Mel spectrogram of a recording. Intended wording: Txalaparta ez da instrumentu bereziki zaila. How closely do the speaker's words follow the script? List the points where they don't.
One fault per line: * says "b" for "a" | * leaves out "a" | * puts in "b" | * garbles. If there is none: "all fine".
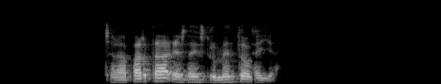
* leaves out "bereziki"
